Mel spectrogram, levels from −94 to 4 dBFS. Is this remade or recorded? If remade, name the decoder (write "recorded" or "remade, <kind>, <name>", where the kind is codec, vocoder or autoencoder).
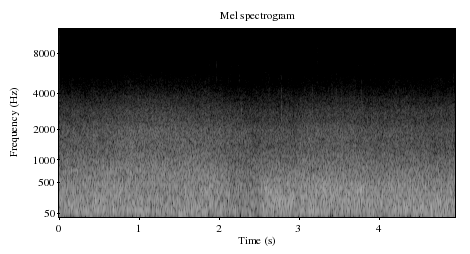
recorded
